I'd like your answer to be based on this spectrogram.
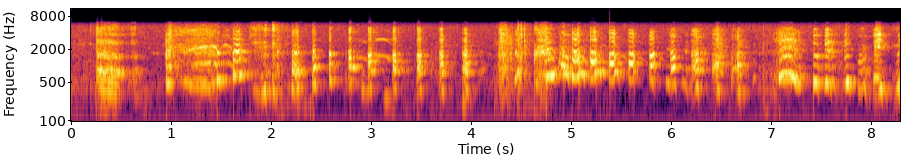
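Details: Long run of loud, rapid, voiced belches strung together with bits of laughter, after drinking orange soda at 4 in the morning; repeated burping.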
